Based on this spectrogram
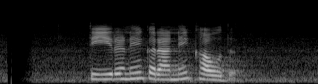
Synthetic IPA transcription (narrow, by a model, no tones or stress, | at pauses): t̪iːɾənejəkəɾanːekʰawud̪ə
